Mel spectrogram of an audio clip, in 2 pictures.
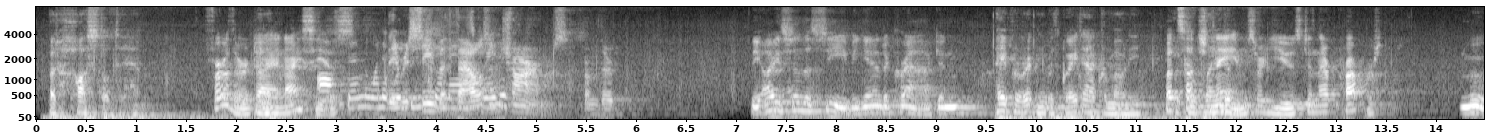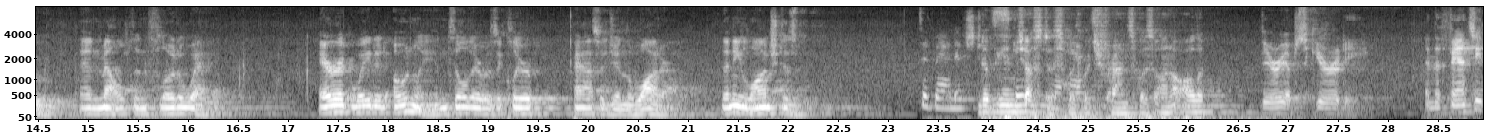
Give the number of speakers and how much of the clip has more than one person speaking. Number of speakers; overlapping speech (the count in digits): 5, about 17%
